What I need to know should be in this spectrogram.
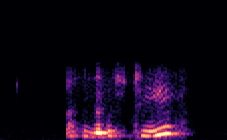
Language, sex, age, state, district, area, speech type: Kashmiri, female, 18-30, Jammu and Kashmir, Budgam, rural, conversation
